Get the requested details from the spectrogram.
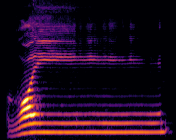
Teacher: গলার শেষ ভাগ থেকে উচ্চারণ করতে হবে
